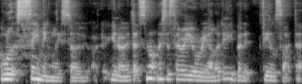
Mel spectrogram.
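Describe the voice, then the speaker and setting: A woman with an Australian accent talks at a fairly quick pace, her fairly low voice carrying lively intonation. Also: big swings in loudness. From Australia (Perth). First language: Swiss German. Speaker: life coach. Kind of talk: webinar presentation.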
